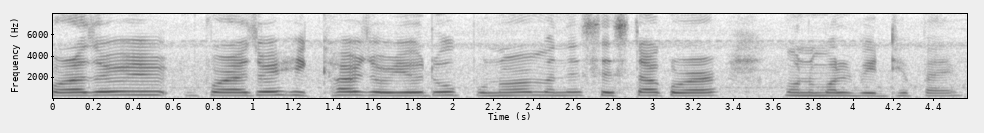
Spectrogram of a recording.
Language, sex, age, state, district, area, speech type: Assamese, female, 18-30, Assam, Charaideo, rural, spontaneous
